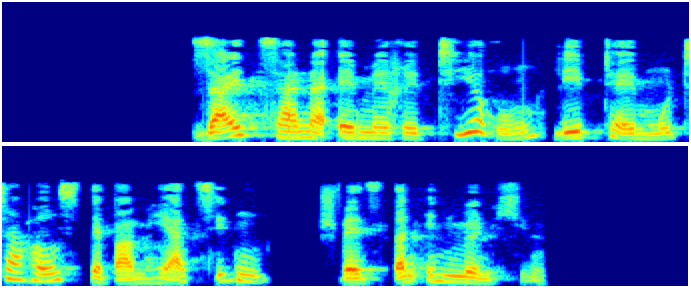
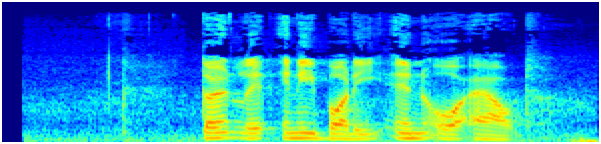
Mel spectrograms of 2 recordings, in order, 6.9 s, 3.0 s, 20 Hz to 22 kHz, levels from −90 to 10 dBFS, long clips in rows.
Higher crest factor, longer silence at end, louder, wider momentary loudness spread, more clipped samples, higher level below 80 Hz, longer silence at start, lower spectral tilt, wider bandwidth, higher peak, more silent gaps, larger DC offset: about the same, 18 dB vs 18 dB; first, 0.75 s vs 0 s; about the same, -19 LUFS vs -17 LUFS; first, 11 LU vs 4 LU; neither; second, -60 dBFS vs -44 dBFS; first, 0.95 s vs 0.6 s; about the same, -4.5 dB/octave vs -5.5 dB/octave; second, 8.2 kHz vs 16.5 kHz; about the same, -2 dBFS vs 0 dBFS; first, 3.83-3.87 s, 4.77-4.98 s vs none; neither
